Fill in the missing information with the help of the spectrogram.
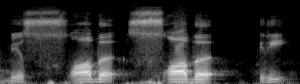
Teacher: را کو باریک پڑھنا ہے، را کے نیچے زیر ہے۔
